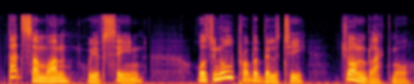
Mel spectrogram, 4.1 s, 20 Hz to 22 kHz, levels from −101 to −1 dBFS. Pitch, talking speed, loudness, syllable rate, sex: 140 Hz, 175 wpm, -19 LUFS, 6.3 syllables/s, male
